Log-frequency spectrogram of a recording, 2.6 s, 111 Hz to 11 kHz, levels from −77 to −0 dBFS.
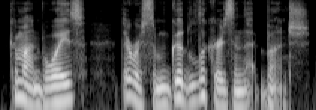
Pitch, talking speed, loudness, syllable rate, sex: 155 Hz, 225 wpm, -19 LUFS, 6.4 syllables/s, female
